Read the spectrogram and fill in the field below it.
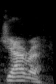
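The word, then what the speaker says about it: Jarrow: it's Pon yeah and Jara yeah and also it's spelled jarro but everyone calls it Jara cuz o w in a Northeastern accent is an a sound what about hke hke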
